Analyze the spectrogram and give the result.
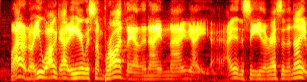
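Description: Over light background noise, a man puts on a character voice at a fairly high pitch and a very fast pace. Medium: actual play. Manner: gruff, casual.

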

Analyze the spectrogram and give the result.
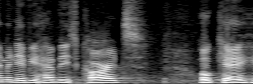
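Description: This man, with an American accent, has a fairly high-pitched voice and talks at a moderate pace. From US South, Norfolk, Virginia. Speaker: pastor. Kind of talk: sermon. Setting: live audience at a seniors ministry.

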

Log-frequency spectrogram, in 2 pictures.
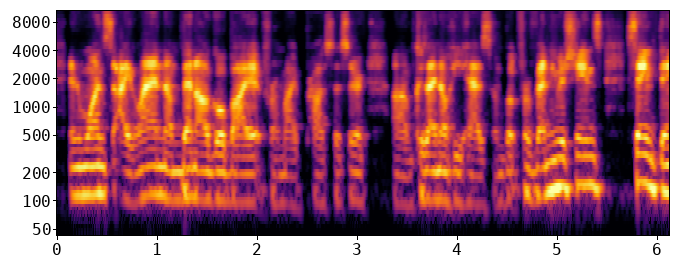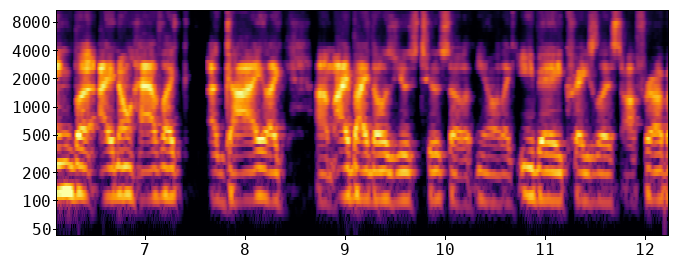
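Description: Bright and sharp in tone, this voice with a Chicago accent moves at a fairly quick pace with fairly even intonation on a very clean recording with a silent background. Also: man, fairly low pitch for a man. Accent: Chicago American. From US Midwest, Chicago suburbs. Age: 20s. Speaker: entrepreneur and finance content creator. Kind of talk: casual interview chat.

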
